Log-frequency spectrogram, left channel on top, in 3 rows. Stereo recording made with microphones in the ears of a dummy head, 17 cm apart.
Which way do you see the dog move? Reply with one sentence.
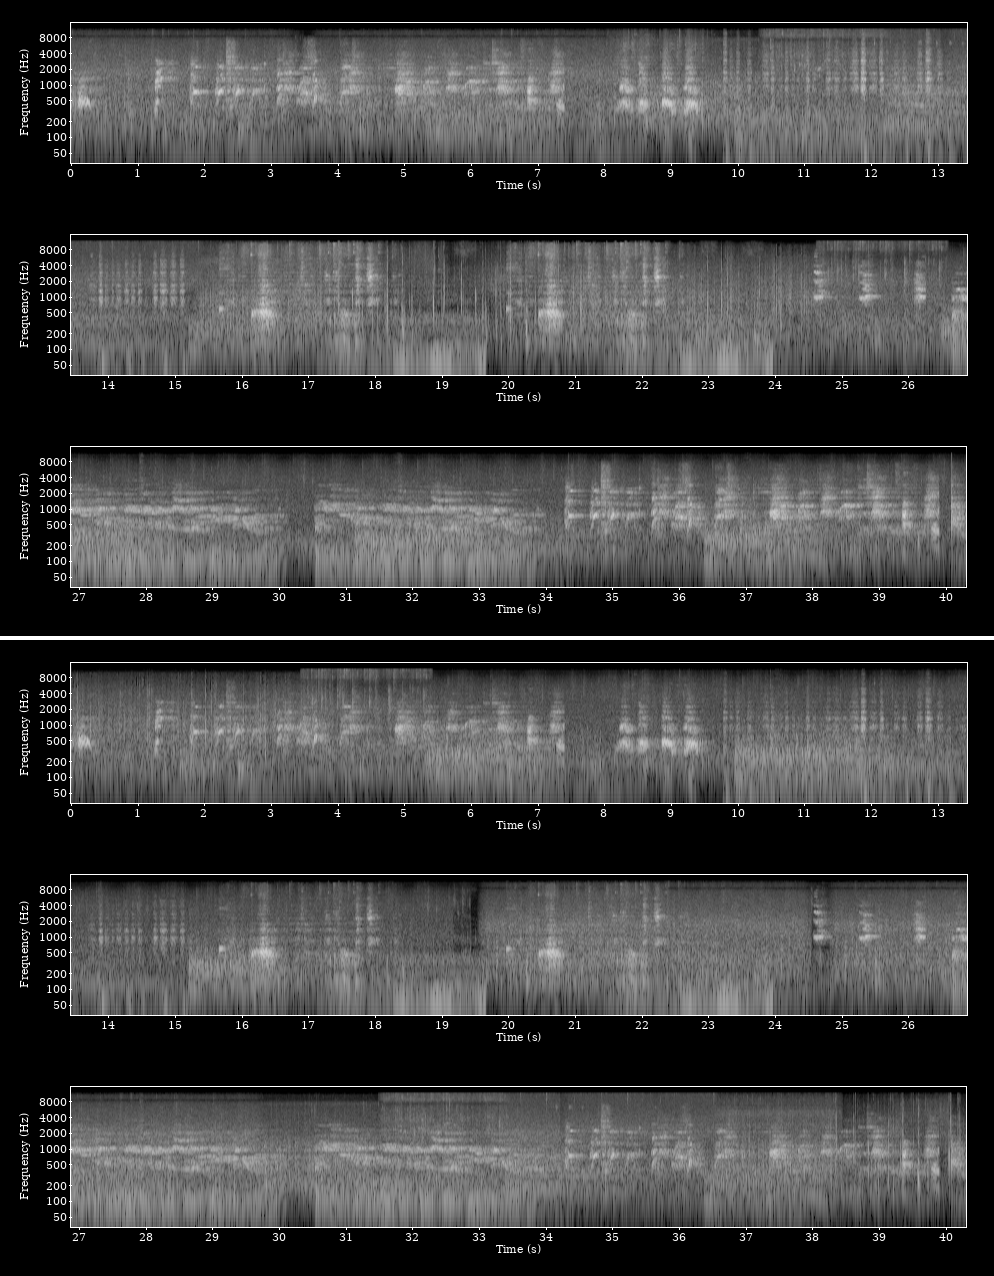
You can hear the dog go right and come back.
